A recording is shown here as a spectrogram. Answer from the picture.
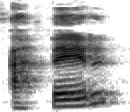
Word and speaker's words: hacer: The second word is hacer, not hacer, hacer.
